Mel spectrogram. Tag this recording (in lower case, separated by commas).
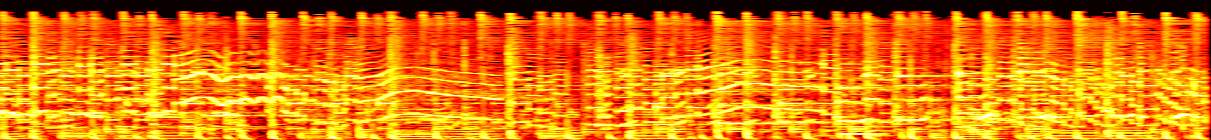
music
